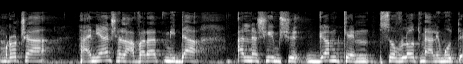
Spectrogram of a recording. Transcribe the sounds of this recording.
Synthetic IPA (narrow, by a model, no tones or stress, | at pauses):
mɾo̞t̪ʃe | hainjanʃelʕavaɾat̪mida | alnaʃimʃeɡamkensovlo̞t̪meʕalimut̪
